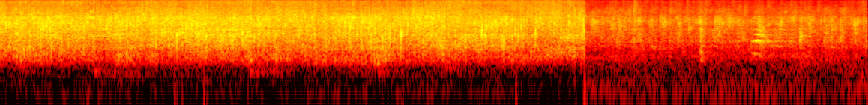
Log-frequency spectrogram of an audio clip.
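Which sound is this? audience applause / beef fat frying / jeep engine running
beef fat frying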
